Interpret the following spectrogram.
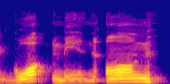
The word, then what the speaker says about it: Kuomintang: So You know, so the Hoisan pronunciation is a guok min ong.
